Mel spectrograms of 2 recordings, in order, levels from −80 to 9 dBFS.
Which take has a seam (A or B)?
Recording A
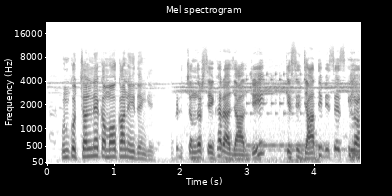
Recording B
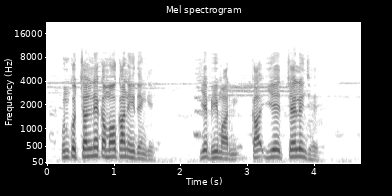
A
